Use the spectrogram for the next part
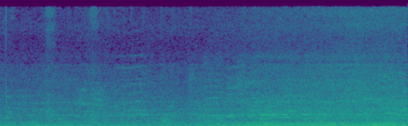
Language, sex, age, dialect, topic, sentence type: Marathi, female, 25-30, Varhadi, agriculture, statement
